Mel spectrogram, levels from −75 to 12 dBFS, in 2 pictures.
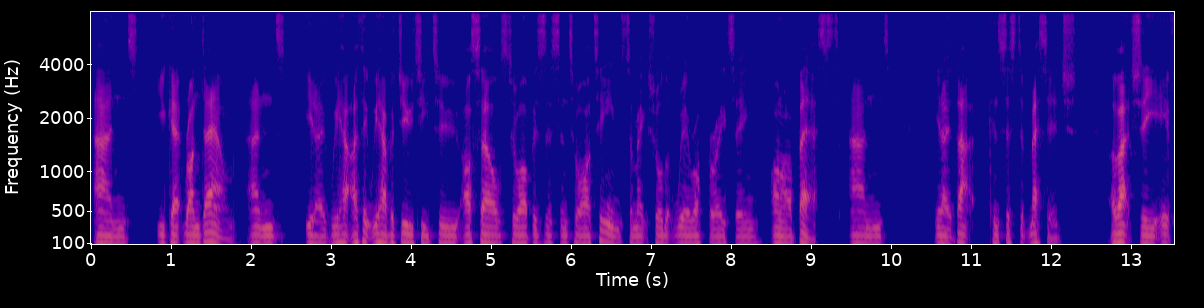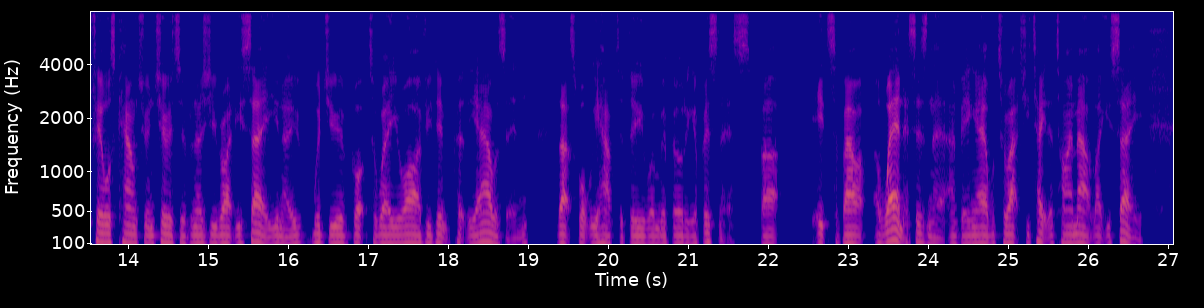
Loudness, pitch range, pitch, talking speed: -36 LUFS, 95-105 Hz, 100 Hz, 215 wpm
